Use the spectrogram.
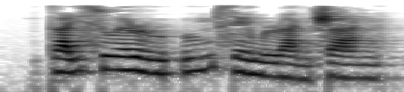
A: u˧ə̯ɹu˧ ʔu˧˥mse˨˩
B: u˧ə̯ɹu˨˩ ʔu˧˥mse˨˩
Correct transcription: B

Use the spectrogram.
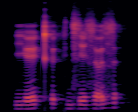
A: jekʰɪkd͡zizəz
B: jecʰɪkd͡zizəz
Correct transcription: A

